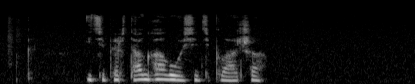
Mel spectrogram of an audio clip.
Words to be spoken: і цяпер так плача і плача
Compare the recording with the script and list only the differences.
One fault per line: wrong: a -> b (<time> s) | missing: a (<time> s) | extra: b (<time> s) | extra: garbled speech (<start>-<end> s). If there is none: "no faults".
wrong: плача -> галосіць (1.6 s)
